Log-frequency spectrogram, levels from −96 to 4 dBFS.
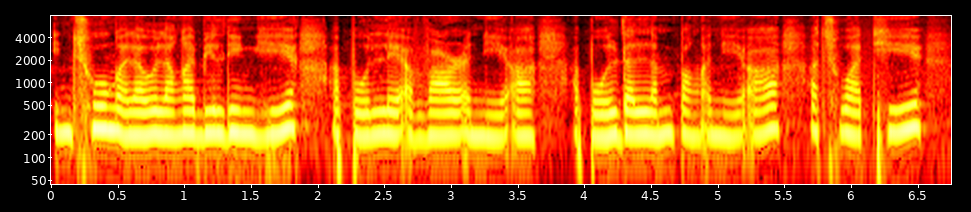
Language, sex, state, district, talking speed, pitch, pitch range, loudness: Mizo, female, Mizoram, Aizawl, 195 wpm, 205 Hz, 195-215 Hz, -14 LUFS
